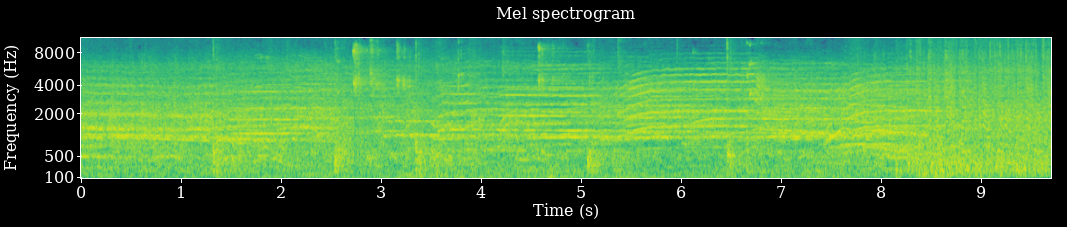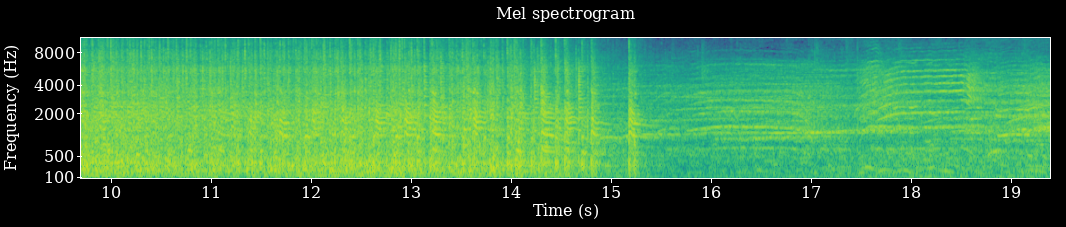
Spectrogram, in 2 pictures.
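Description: Soft tennis rally in a gymnasium: repeated loud shouted calls from players and supporters over a few sharp racket hits on the ball. From about 8 s the point is won and a crowd claps and cheers densely. The noise cuts off suddenly near 15 s, and voices come back faintly near the end.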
